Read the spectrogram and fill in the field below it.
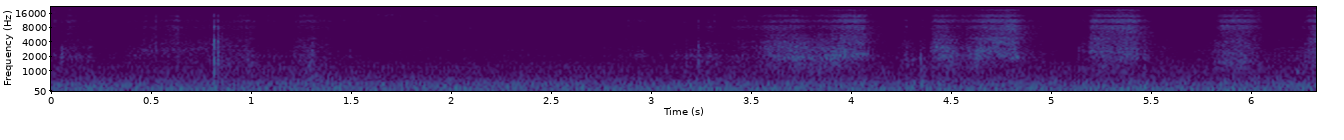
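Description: Soft steady rubbing of a microfiber cloth wiping dust and a rubbing-alcohol mixture across houseplant leaves, a close, continuous swishing with slightly louder strokes toward the end, no voices.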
